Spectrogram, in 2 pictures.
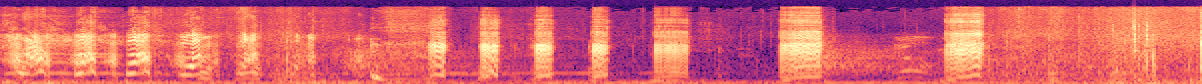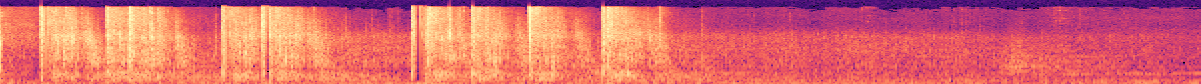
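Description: Loud duck quacking: a quick run of short quacks, then several longer, drawn-out quacks, fading to quiet for the last couple of seconds.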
